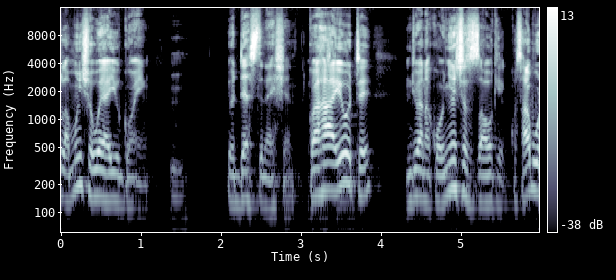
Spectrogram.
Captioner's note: clearing throat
